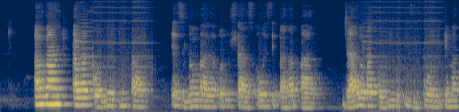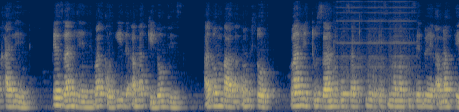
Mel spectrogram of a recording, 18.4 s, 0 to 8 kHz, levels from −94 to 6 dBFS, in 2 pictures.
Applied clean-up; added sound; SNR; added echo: neural separator model SepFormer DNS4.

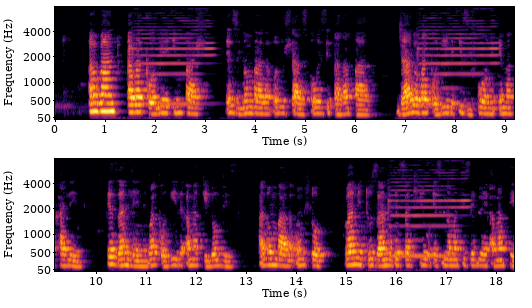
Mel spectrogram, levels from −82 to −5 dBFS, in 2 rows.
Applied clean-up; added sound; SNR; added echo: classical method WPE with log-MMSE.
